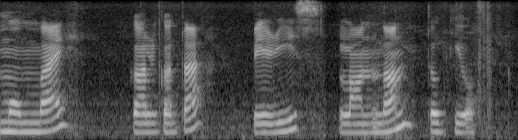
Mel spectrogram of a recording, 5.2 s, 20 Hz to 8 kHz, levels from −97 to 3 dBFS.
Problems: none marked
